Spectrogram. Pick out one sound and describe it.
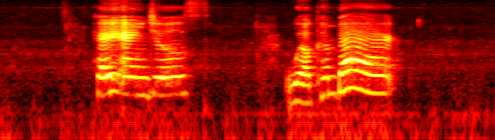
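A young woman speaks softly and close up, in a sing-song way.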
